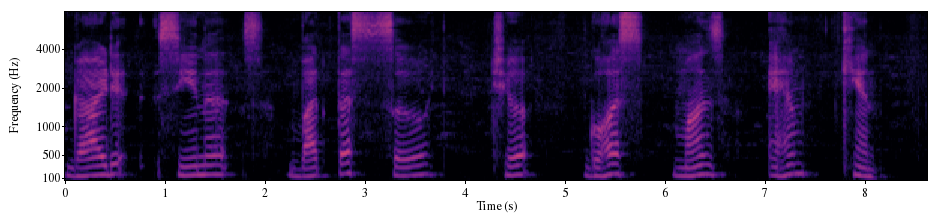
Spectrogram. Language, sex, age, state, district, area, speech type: Kashmiri, male, 18-30, Jammu and Kashmir, Ganderbal, rural, read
